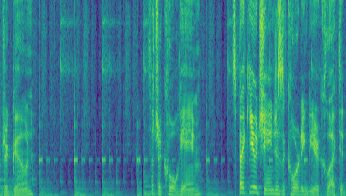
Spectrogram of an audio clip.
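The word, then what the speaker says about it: Spekkio: Specio changes according to your collected TP. I'm pretty sure first form is kind of a secret. Oh, really? Interesting. I didn't know that. from a wiki. Specio is a phonetic spelling of the Italian word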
